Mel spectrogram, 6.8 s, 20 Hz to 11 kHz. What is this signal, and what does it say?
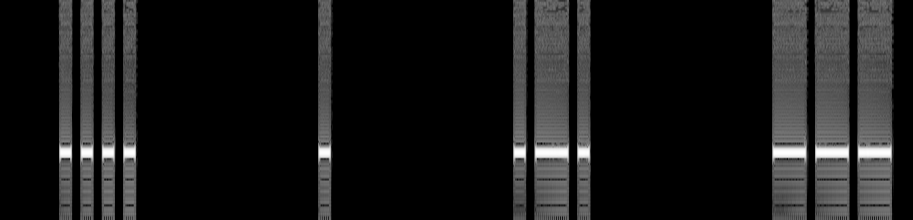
Morse code, heard as a keyed tone, about 15 wpm, spaced as for 5 wpm, 1000 Hz. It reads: HERO
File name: qotdfiles / 5wpm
